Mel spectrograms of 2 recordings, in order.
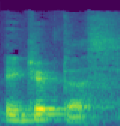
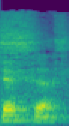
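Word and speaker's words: Aegyptus: I think it's Egyptus. Egypt. Ooh, nice. Egyptus. Danaides? It's spelled A-E-G-Y-P-T-U-S. It's basically Egypt, but...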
